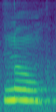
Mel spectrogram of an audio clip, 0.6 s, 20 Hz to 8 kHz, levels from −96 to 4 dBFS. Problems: constant background noise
